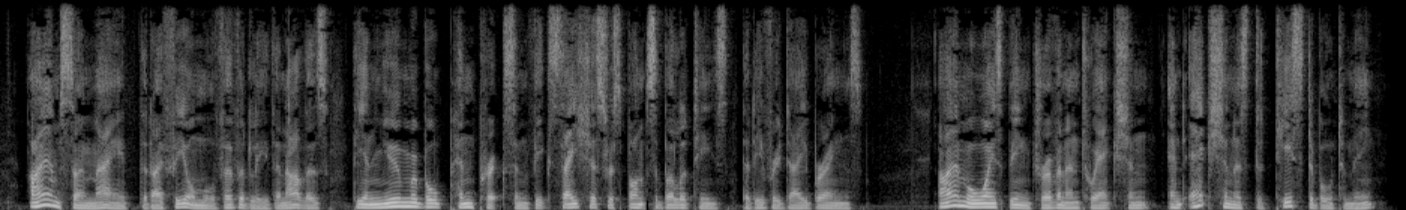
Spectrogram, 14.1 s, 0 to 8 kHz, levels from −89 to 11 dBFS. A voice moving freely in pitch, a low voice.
Yes: wide, 5.7 semitones; low, 100 Hz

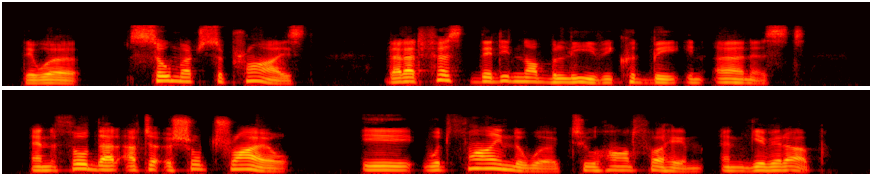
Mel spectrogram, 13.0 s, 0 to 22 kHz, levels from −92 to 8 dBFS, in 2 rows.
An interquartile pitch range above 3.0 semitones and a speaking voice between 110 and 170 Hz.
Yes: average, 5.0 semitones; low, 135 Hz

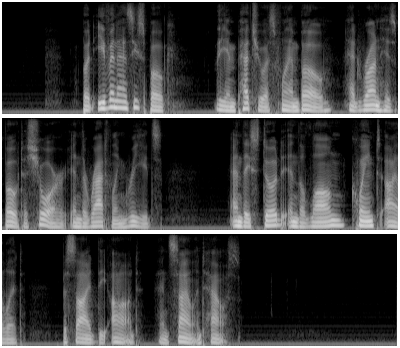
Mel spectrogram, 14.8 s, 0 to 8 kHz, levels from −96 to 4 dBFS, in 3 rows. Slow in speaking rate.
Yes: slow, 125 wpm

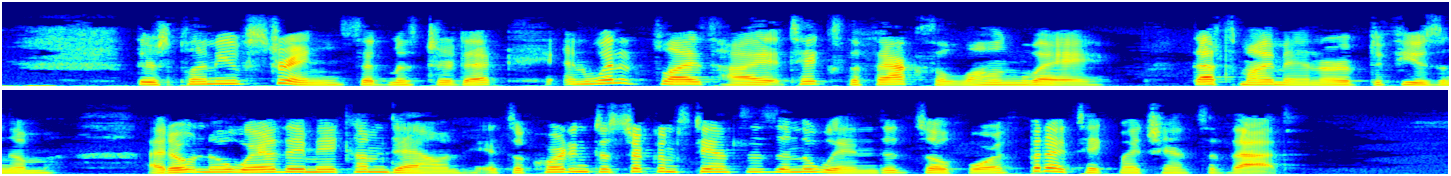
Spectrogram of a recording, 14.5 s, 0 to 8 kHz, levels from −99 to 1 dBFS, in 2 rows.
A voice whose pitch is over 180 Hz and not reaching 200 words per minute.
No: high, 190 Hz; fast, 205 wpm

